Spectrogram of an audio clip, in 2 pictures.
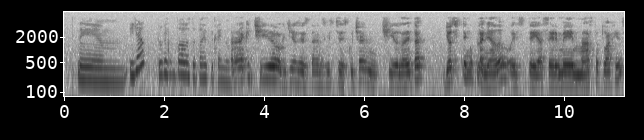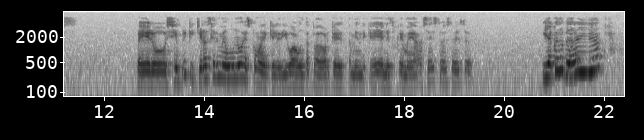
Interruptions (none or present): none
